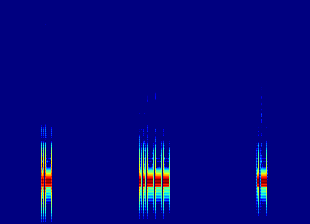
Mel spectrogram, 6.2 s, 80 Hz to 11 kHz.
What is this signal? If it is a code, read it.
Morse code, heard as a keyed tone, about 30 wpm, spaced as for 5 wpm, 700 Hz. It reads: A2A
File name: Lesson 36e - BT - Three Characters 30wpm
